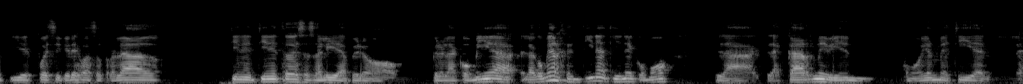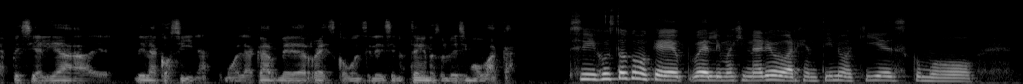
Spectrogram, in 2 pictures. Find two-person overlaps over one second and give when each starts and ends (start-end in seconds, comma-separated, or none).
none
